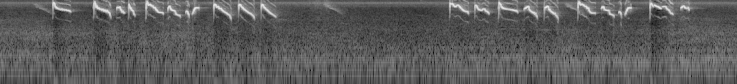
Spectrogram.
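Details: Lure song of a white-eye for provoking stubborn, regular singing: two long runs of piercing descending notes, each about two seconds, split by a silent gap, with a faint constant high tone behind.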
